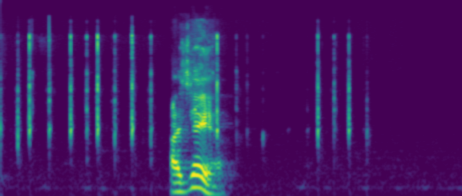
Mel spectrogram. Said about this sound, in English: You're clicking aggressively over there, my guy.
